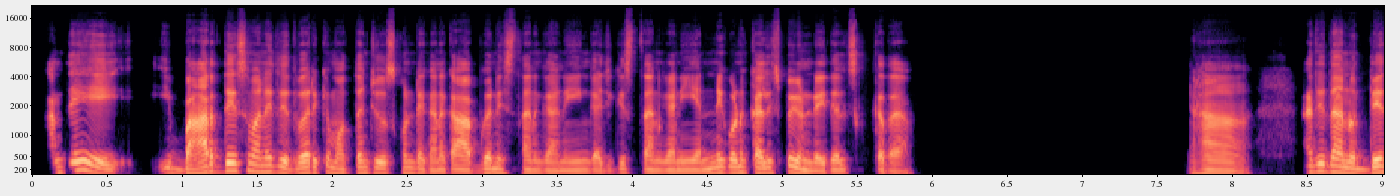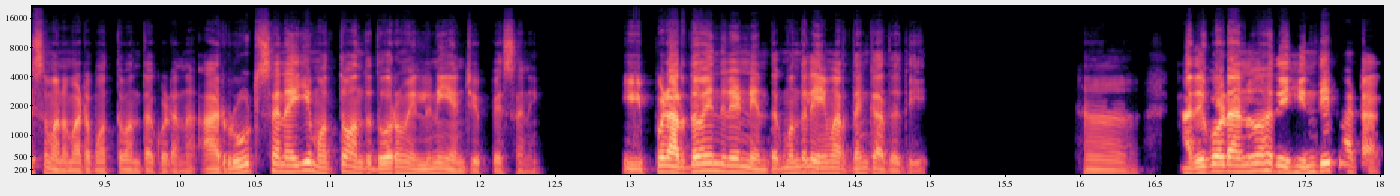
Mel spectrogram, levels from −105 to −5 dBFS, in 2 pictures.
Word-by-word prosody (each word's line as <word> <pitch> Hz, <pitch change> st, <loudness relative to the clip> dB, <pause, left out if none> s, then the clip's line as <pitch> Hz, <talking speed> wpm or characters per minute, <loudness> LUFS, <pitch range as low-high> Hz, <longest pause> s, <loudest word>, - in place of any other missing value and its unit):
అంటే 190 Hz, +9 st, -2 dB, 0.6 s
ఈ -, -, -7 dB
భారతదేశం 175 Hz, +1 st, +3 dB
అనేది 155 Hz, -2 st, -2 dB
ఇదివరకు 135 Hz, +2 st, -2 dB
మొత్తం 125 Hz, +5 st, -5 dB
చూసుకుంటే 125 Hz, 0 st, -3 dB
గనుక 105 Hz, +2 st, -4 dB
ఆఫ్ఘనిస్తాన్ 110 Hz, -1 st, -4 dB
కానీ, 95 Hz, 0 st, -5 dB, 0.2 s
కజికిస్థాన్ 105 Hz, +1 st, -6 dB
గాని, 100 Hz, 0 st, -3 dB
ఇయన్నీ 115 Hz, +7 st, -2 dB
కూడా 140 Hz, 0 st, -1 dB
కలిసిపోయి 130 Hz, +1 st, 0 dB
ఉండేవి. 95 Hz, +1 st, -1 dB
తెలుసు 105 Hz, -, -6 dB
కదా! -, -, -3 dB, 2.0 s
ఆ! 105 Hz, 0 st, 0 dB, 0.6 s
అది 160 Hz, +3 st, +1 dB
దాని 140 Hz, -4 st, +4 dB
ఉద్దేశం 145 Hz, +5 st, +1 dB
అన్నమాట, 95 Hz, 0 st, -2 dB
మొత్తం 100 Hz, +2 st, -8 dB
అంతా 95 Hz, 0 st, -6 dB
కూడాను. 90 Hz, -1 st, -8 dB
ఆ -, -, +4 dB
రూట్స్ 165 Hz, +6 st, -1 dB
అనేయి 160 Hz, +3 st, +4 dB
మొత్తం 160 Hz, +5 st, -3 dB
అంత 125 Hz, -, -5 dB
దూరం 125 Hz, +2 st, +2 dB
ఎళ్ళినియ్యి 110 Hz, -1 st, -1 dB
అని 95 Hz, -, -8 dB
చెప్పేసని. 95 Hz, -2 st, -8 dB, 0.7 s
ఇప్పుడు 155 Hz, +7 st, +5 dB
అర్థమైంది 170 Hz, +3 st, +3 dB
లెండి 145 Hz, -6 st, +3 dB
ఇంతకు 105 Hz, -, -5 dB
ముందుల 145 Hz, +1 st, -1 dB
ఏమి 130 Hz, 0 st, +1 dB
అర్థం 115 Hz, +1 st, -5 dB
కాదది. 95 Hz, -4 st, -5 dB, 1.1 s
ఆ! -, -, -6 dB, 0.6 s
అది 135 Hz, +4 st, +6 dB
కూడాను 165 Hz, -1 st, +7 dB
అది 155 Hz, -5 st, +5 dB
హిందీ 155 Hz, +6 st, +4 dB
పాట. 165 Hz, -, -5 dB
125 Hz, 165 wpm, -22 LUFS, 100-150 Hz, 2.0 s, కూడాను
